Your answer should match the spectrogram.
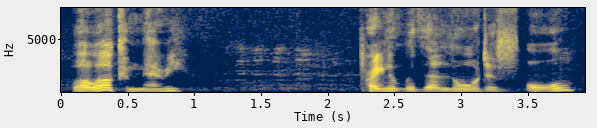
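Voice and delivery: low, soft and proper mock greeting; a restrained, polite hello; prim polite welcome. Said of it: "No, in a loud voice".

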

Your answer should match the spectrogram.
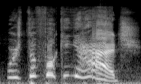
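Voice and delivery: high, loud frantic demand; frantic shout. Real, not acted. Player in horror game hunting for the hatch, frantic shout. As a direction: shout it in exasperated panic.

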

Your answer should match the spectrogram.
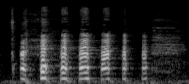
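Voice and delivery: loud, high cackle; loud laugh. Real, not acted. Vlogger laughing at her friend joke, loud cackle. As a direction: crack up loudly.

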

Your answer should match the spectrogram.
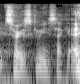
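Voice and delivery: soft distracted mumble; muttering. Shown as a demonstration. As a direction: mutter it as an aside. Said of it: "You kinda, like, start muttering".

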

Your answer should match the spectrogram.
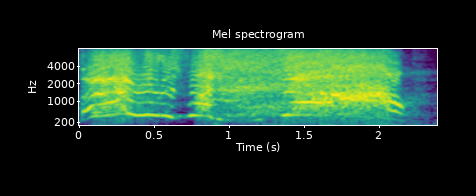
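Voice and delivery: very loud high scream; desperate shout. Real, not acted. Caught by the enemy, desperate screaming. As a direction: scream in despair.

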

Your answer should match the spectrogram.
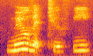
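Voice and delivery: ordinary delivery, nothing marked

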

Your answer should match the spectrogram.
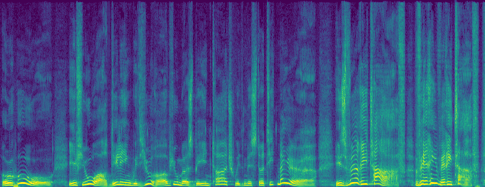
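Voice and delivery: a hammed-up Barre impression that stretches out very, very tough; Raymond Barre impression. Recalling Barre's remark about Titmeyer, a mock impression of Barre's accent. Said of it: "with his very personal accent".

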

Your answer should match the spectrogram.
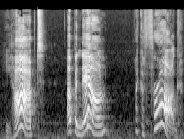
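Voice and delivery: high, loud, bouncing phrases; excited narration. A narrator's reading. Reader describing the delighted frog hopping, excited. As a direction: punch each phrase like a hop.

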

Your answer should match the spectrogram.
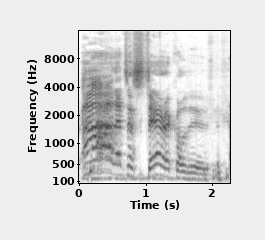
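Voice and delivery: high, loud, laughing mock praise. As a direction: cackle it out like it's the best joke. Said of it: "You're like".

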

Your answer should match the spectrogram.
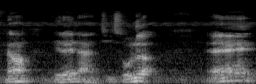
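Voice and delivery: ordinary delivery

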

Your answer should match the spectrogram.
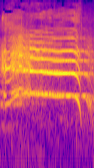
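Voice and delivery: long, very high, loud squeal; imitated wife's scream. Imitating wife with hands in the air, screaming. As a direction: mimic a thrilled scream on the drop. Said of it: "my wife is hands in the air like".

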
